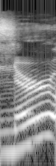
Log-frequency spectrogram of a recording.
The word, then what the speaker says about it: gnurr: Did you verify the pronunciation? Because is it gnurr or is it gnurr?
